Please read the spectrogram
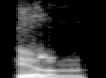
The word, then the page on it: hilum: British English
